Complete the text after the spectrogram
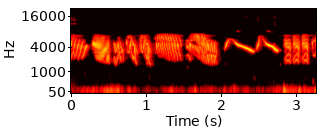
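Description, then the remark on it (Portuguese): A lesser seed-finch (curió) sings a rich, continuous song of rapid warbled phrases and clear whistled slurs, loud, with no talking over it. “curió tem uma vocalização muito bonita e por isso é muito perseguida.”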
